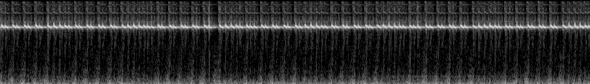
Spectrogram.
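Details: Continuous cricket stridulation used as a birdsong master recording for cage birds; a steady, shrill pulsing trill held at one high pitch, with one short break near two seconds, otherwise uninterrupted.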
